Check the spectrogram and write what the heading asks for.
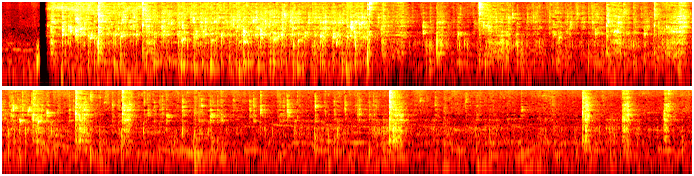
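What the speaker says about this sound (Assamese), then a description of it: "এয়া মই প্ৰথম লাডুটো ভাজি হ'ল" Lal mohan laddus fry in a pan, a brief burst of bubbling sizzle at first, then repeated clinks and scrapes of a ladle against the pan, close and uneven, with no talking.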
